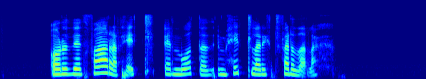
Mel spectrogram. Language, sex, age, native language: Icelandic, female, 20-29, Icelandic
